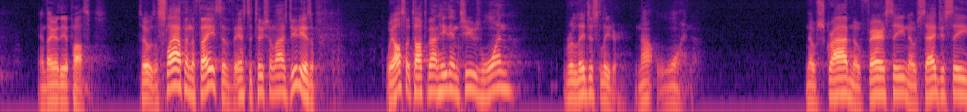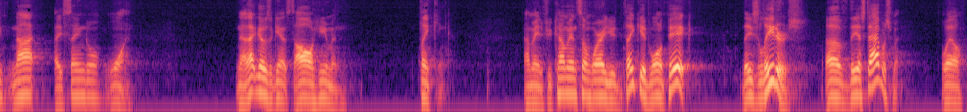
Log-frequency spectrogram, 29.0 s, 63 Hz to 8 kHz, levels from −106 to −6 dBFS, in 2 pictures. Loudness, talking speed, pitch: -27 LUFS, 130 wpm, 105 Hz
